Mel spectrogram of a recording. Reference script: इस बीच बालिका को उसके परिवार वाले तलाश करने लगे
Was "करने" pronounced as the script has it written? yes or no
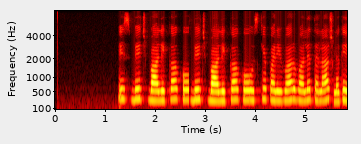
no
